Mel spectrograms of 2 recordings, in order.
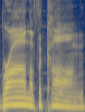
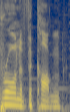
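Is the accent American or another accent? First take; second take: American; another. First: It is said in an American accent. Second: It is said in a non-American accent. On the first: The speaker calls it right. "that sounds so much better in in American English" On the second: The speaker calls it wrong. "rather than the"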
